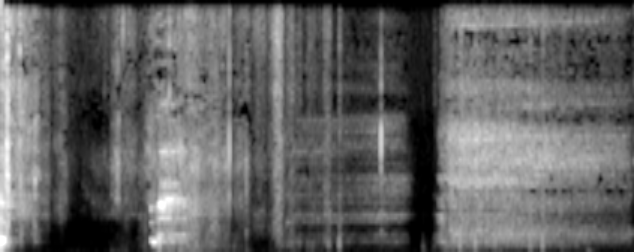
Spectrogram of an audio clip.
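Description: A man's wheezing breath about a second and a half in, then a few faint ticks and a steady soft hiss for the last second and a half.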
